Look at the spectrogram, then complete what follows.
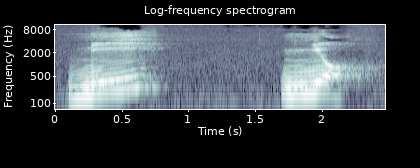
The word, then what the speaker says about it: niño: Ni, ño.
